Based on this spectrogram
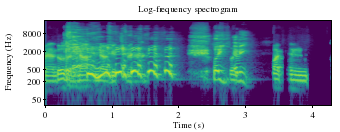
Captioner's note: laughs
